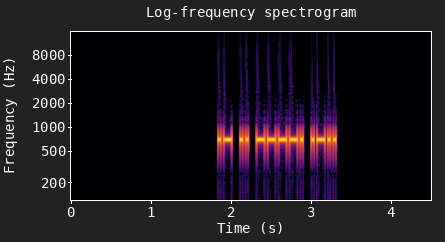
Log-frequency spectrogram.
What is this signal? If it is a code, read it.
Morse code, heard as a keyed tone, about 36 wpm, 700 Hz. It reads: AI9L
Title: USA Call Signs - 4 Characters - 35wpm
